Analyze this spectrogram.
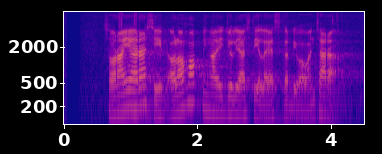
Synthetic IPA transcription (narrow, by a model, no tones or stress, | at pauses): soɾajaɾasidɔlɔɦɔk̚niŋalid͡ʒuliast̪ilɛskɨrdiwa̰wa̰ɲt͡ʃaɾa̰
